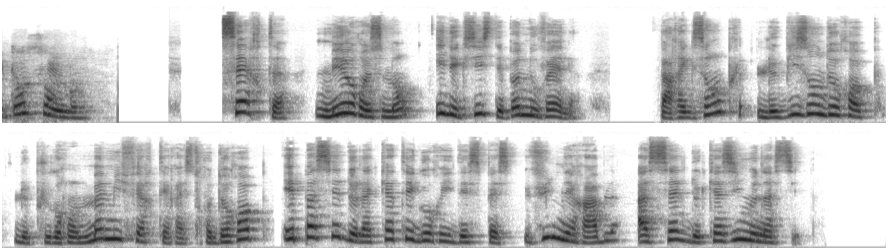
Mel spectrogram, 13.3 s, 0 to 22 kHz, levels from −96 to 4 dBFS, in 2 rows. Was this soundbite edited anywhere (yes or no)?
yes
